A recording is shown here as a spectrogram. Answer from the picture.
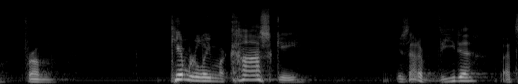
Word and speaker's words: Aveda: Is that a Vita? That's how you say it. Aveda.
